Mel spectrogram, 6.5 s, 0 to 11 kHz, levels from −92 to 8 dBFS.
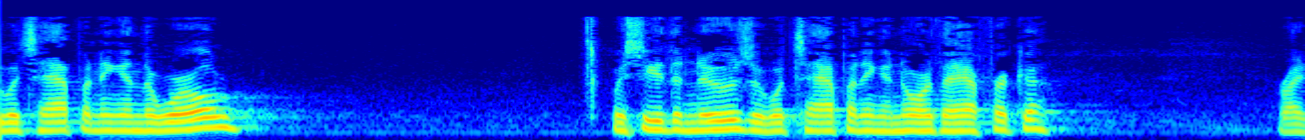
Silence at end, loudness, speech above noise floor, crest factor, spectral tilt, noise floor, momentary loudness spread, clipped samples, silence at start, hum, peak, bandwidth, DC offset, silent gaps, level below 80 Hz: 0 s; -27 LUFS; 39 dB; 18 dB; -7.5 dB/octave; -65 dBFS; 12 LU; under 0.1%; 0 s; none; -10 dBFS; 8 kHz; under 0.1%; none; -76 dBFS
